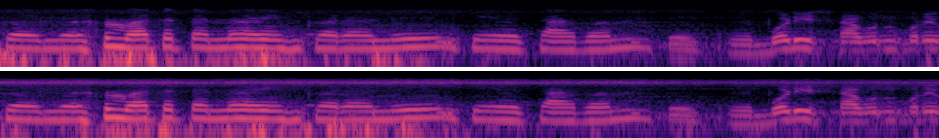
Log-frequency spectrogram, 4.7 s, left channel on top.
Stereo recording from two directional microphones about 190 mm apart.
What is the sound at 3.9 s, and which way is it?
Speech, 40° left (ahead or behind).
